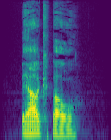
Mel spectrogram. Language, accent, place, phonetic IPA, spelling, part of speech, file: German, Germany, Berlin, [ˈbɛʁkˌbaʊ̯], Bergbau, noun, De-Bergbau.ogg
- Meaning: 1. mining 2. mining industry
